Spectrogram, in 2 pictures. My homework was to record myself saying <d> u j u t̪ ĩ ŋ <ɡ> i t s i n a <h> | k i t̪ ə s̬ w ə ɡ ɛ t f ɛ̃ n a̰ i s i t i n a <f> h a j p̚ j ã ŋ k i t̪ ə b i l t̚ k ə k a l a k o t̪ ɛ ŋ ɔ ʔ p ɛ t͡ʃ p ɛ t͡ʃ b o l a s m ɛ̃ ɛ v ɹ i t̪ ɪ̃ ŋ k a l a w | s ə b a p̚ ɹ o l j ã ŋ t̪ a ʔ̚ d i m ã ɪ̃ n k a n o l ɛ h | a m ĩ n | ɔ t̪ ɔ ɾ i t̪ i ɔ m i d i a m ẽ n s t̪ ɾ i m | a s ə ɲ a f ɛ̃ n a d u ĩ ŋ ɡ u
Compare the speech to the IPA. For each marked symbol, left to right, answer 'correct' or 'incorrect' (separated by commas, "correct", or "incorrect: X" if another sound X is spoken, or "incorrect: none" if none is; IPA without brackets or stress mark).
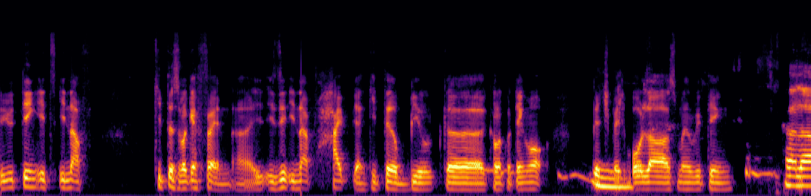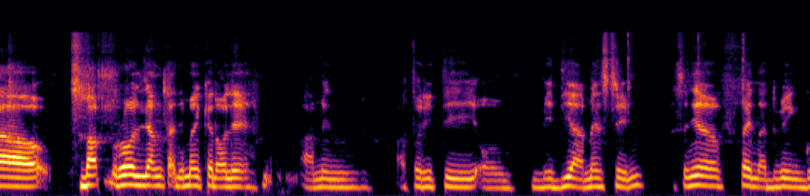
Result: correct, incorrect: k, incorrect: f, correct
